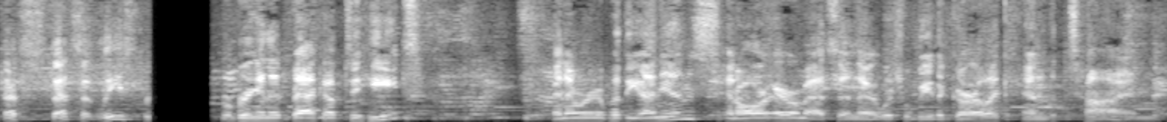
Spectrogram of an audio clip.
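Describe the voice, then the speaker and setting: A chatty home cook with a fairly high-set voice talks through a casual cooking demonstration. The delivery is informal and loose with the odd curse. Music plays behind, along with the sizzle of frying food. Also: poor audio. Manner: chatty, casual, mildly profane.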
